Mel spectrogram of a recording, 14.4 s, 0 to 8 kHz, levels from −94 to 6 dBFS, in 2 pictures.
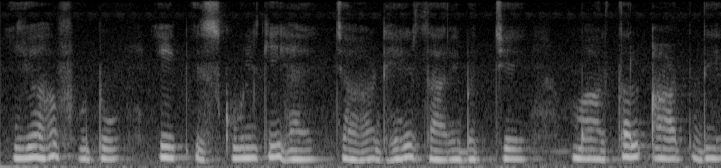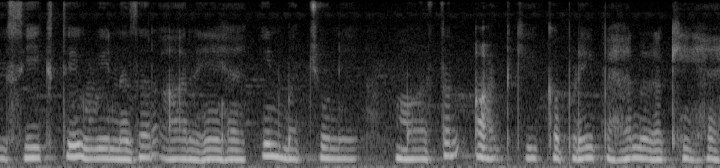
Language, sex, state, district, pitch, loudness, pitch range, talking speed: Hindi, female, Uttar Pradesh, Jalaun, 175 Hz, -30 LUFS, 165-185 Hz, 115 wpm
